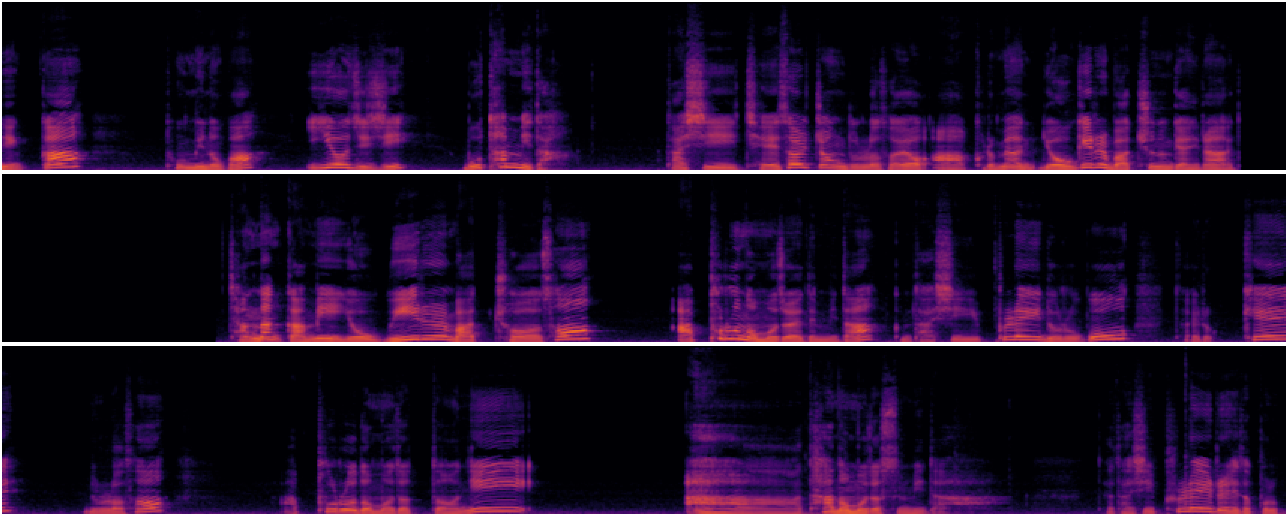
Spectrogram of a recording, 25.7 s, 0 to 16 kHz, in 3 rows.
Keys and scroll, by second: 15.2 space.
